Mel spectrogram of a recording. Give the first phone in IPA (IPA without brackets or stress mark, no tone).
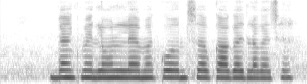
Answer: b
